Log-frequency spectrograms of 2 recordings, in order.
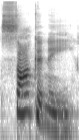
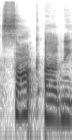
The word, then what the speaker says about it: Saucony: According to Google, this is pronounced Saucony, like sock-a-knee, like sock-a-knee, sock-a-knee.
